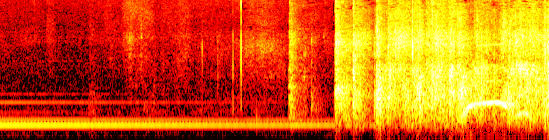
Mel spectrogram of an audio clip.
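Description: The final acoustic guitar chord rings out and slowly fades, then audience applause breaks out suddenly about two and a half seconds in, with a brief shout from someone in the crowd.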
